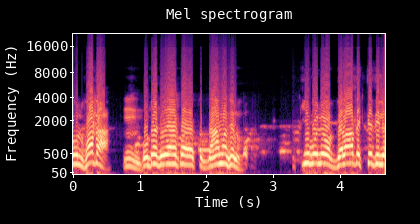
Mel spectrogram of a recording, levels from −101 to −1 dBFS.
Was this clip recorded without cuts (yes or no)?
no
